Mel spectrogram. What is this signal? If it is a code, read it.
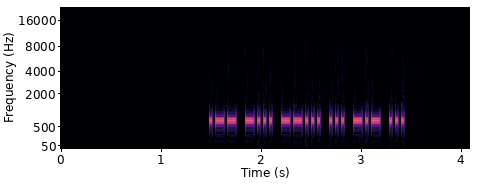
Morse code, heard as a keyed tone, about 40 wpm, 700 Hz. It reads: WB7SKS
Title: USA Call Signs - 6 Characters - Repeated 3x - 40wpm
